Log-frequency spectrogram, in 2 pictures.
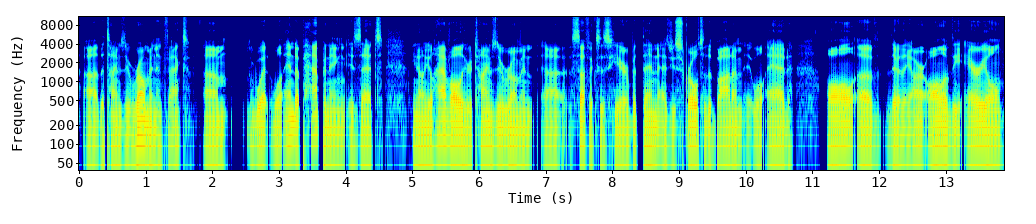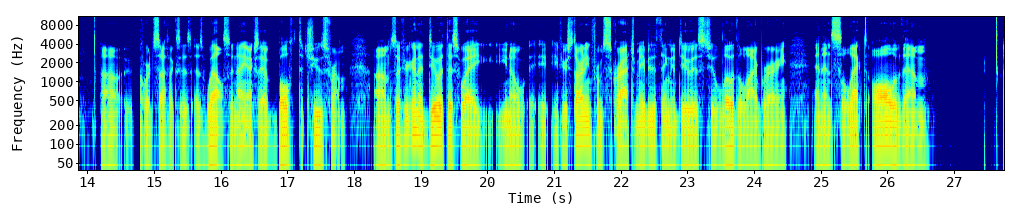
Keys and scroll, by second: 2.6 Return.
